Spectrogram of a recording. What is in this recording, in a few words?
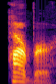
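"harbor", American English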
